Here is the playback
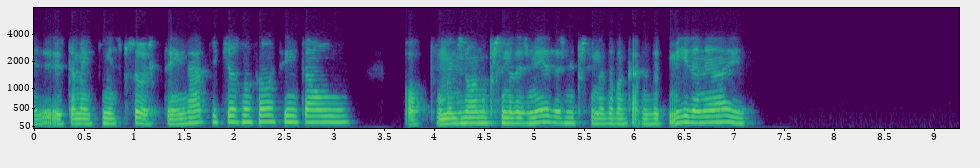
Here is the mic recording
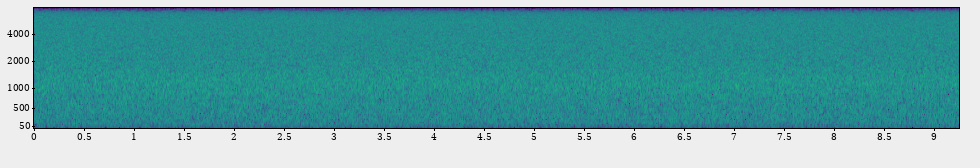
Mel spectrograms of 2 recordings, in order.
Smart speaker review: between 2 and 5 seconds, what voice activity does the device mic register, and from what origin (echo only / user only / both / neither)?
neither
